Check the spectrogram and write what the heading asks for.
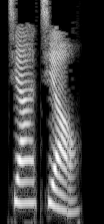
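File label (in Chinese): "家教", Mandarin; chinese-flashcards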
